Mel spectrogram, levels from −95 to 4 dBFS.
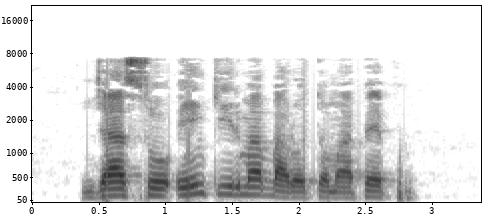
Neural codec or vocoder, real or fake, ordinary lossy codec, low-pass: none; real; MP3, 48 kbps; 7.2 kHz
